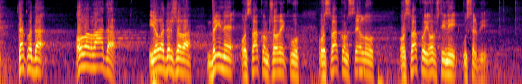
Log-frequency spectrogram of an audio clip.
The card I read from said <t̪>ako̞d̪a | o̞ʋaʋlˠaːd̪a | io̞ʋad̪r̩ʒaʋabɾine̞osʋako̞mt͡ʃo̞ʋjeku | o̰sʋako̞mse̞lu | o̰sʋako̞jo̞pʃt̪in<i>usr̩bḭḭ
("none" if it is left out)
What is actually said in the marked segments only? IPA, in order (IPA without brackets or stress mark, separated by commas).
t̪, i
